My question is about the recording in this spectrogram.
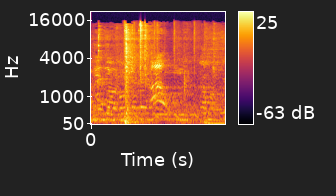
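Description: Men's voices talking and calling out, with one sharp knock about half a second in.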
